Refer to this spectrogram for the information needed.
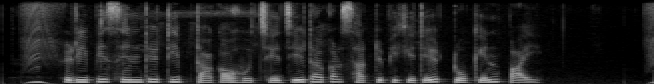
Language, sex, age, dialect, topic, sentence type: Bengali, female, 25-30, Northern/Varendri, banking, statement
